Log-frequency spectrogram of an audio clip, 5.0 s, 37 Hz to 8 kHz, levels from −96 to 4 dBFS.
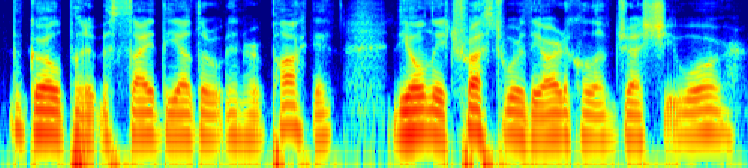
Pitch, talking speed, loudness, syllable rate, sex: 105 Hz, 215 wpm, -18 LUFS, 6.1 syllables/s, male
